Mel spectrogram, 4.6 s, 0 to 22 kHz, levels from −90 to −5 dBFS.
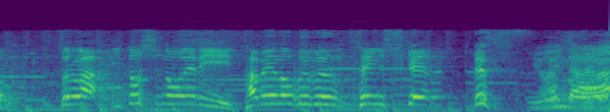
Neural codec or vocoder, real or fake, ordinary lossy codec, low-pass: none; real; Opus, 32 kbps; 7.2 kHz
